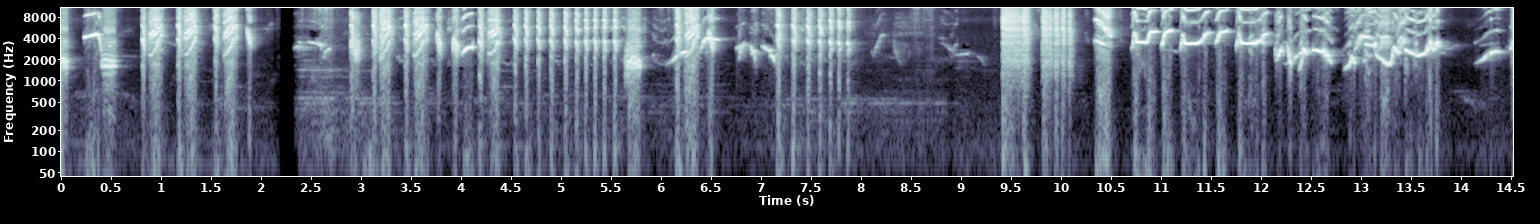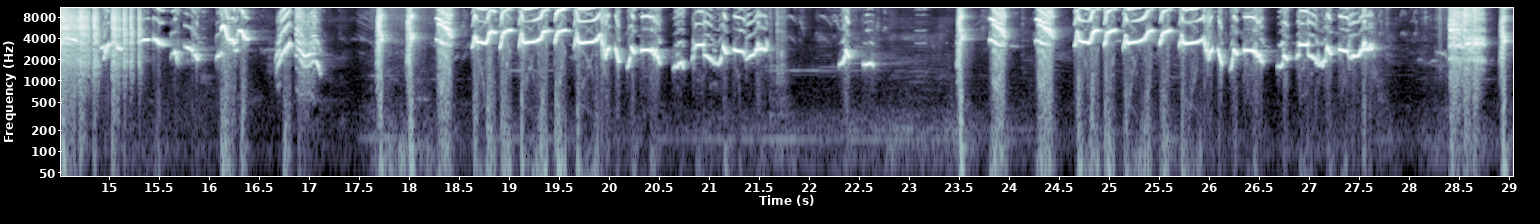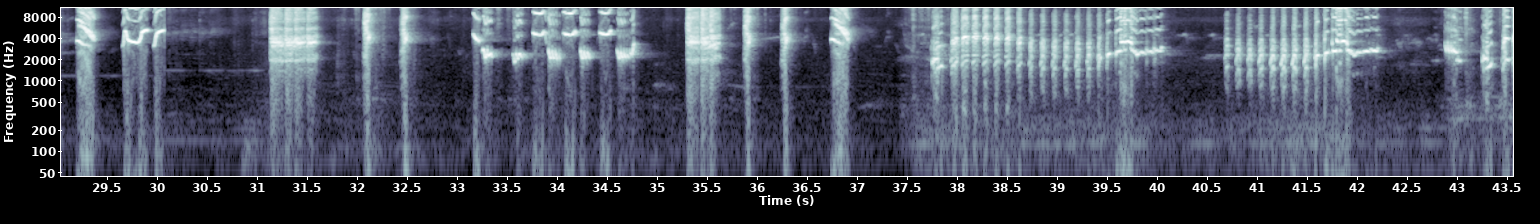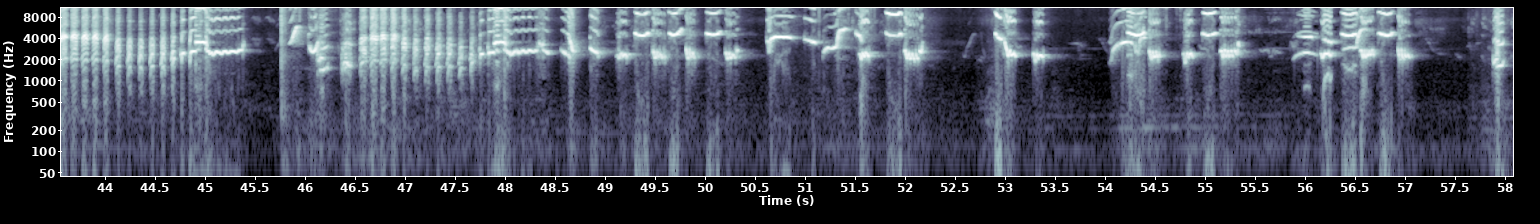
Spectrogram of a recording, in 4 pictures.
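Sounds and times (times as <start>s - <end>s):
bird harsh rapid chattering: 9.4s - 11.5s, 14.4s - 21.7s
bird singing high whistles: 10.4s - 37.0s, 53.0s - 57.2s.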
